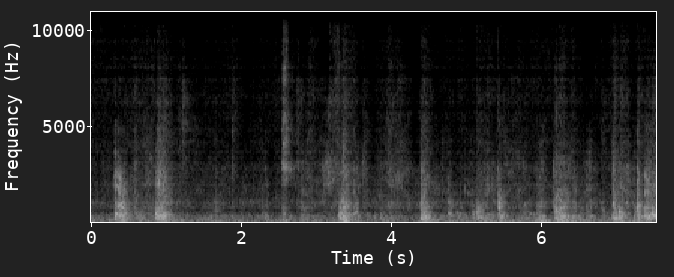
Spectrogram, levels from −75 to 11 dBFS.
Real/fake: fake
